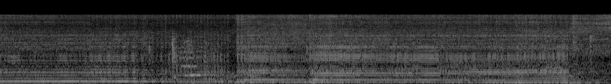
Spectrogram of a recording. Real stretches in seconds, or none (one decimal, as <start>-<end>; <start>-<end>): 0.0-6.1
